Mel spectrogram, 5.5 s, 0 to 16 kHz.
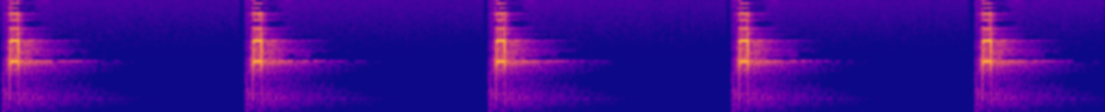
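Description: Quiz countdown timer sound effect: five short ticks, about one every 1.2 seconds, each a sharp click with a brief high ring, counting down the five seconds to answer.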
